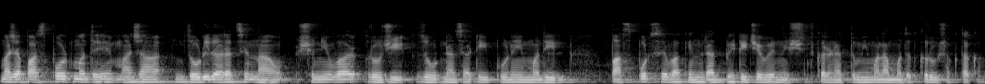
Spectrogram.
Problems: background sounds at intervals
